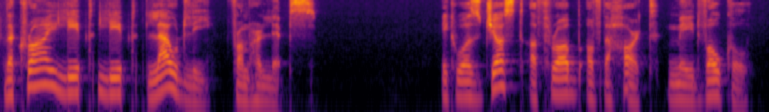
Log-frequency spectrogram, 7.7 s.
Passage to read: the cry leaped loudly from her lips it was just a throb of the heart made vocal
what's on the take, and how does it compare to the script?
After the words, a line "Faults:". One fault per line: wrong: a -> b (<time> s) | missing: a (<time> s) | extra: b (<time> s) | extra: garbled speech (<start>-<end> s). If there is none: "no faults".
the cry leaped leaped loudly from her lips it was just a throb of the heart made vocal
Faults:
extra: leaped (0.9 s)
